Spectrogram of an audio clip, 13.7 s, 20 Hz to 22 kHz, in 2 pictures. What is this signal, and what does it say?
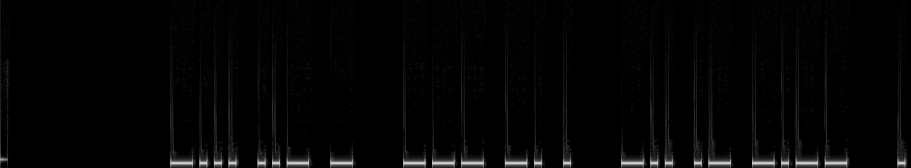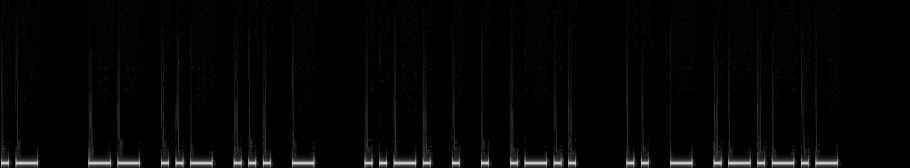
Morse code, heard as a keyed tone, about 22 wpm, 700 Hz. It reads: BUT ONE DAY U MUST FEEL IT.
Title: Sentences from Top 400 Words and Abbreviations 22wpm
